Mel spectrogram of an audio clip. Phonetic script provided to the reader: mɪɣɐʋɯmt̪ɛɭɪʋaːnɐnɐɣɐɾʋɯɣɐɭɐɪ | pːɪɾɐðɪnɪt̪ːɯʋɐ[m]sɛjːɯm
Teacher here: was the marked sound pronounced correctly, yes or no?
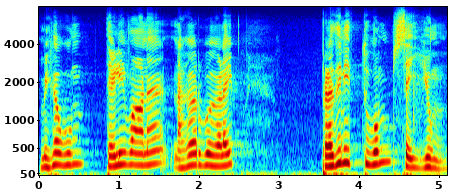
yes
